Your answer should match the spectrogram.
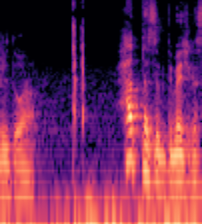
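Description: A man speaking, with a quick double mouse-click sound effect from a subscribe-button animation about three-quarters of a second in, during a short pause in his speech.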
